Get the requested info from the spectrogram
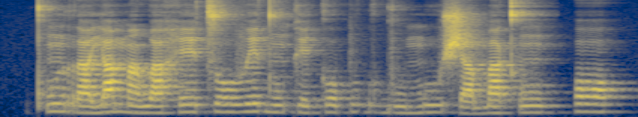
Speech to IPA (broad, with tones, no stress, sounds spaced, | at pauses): kʼ ũ˦ r a˨ j a˦ m ã˨ w a˨ h eː˦ t͡s oː˦ β e˦ d ũ˨˦ k e˨ k o˦ p u˦ ɡʷ ɪ˦ ɡ uː˨ m uː˦ ʃ a˨ m a˦˨ kʼ ũ˦ | ɔ˦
